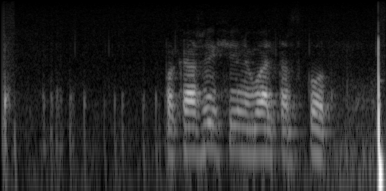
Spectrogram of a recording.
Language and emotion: Russian, neutral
